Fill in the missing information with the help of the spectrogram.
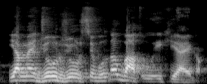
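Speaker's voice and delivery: normal talking voice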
